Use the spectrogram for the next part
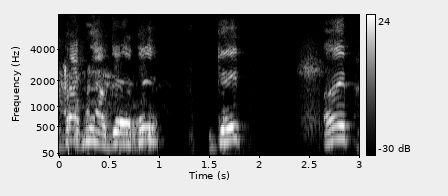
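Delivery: put-on a lightly laughing Southern accent. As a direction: keep the Southern accent going. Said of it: "Southern accent".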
